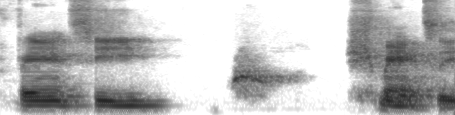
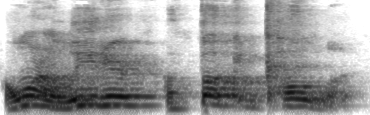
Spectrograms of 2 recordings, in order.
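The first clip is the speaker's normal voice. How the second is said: loud, higher Farva voice; Farva impression; 10 semitones higher, 4 dB louder than usual. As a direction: bark it like Farva demanding cola. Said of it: "I do have a sort of a Farva thing".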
